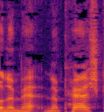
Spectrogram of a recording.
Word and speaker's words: nephesh: It's nephesh, N-E-P-H-E-S-H, and it's pronounced nephesh, F-E-S-H, and which it means a breathing creature, and it means vitality.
